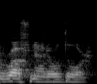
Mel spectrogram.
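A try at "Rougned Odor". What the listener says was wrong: Horrible pronunciation, but yeah, good time at the game. I think it's Rouge Ned or Rouge Ned, something like it. It's not Rough Ned. Like it's not.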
